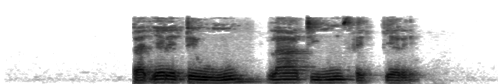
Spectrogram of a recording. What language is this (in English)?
Borgu Fulfulde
